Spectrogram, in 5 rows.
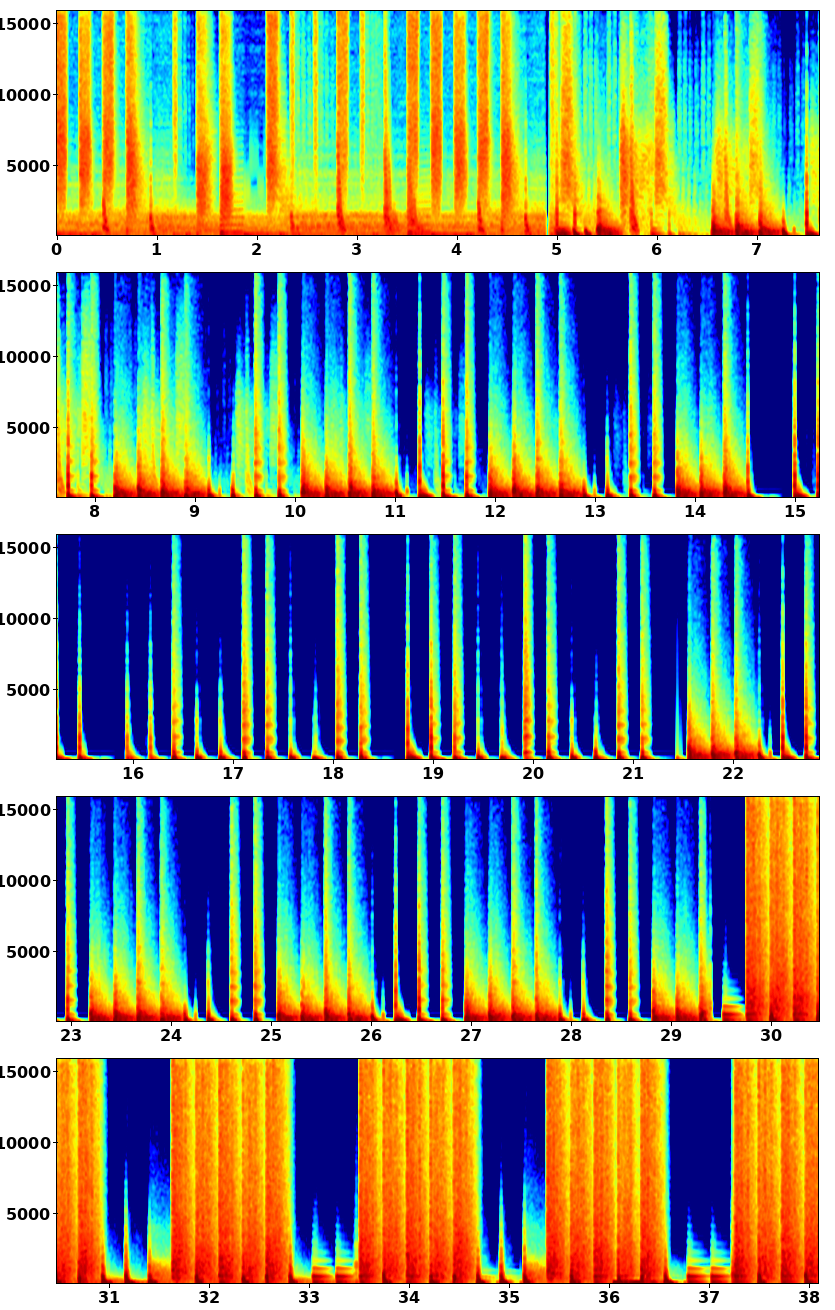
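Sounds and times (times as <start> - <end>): synthesized drum pattern: 0.0 - 10.0, 29.4 - 38.0.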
